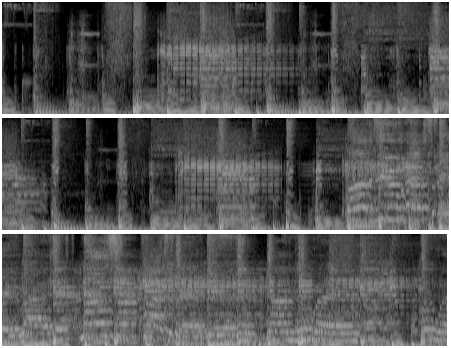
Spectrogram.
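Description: A rock band plays a dense full-band passage, with a steady driving beat, sustained guitar and keyboard chords, and bright cymbal shimmer, loud and continuous throughout.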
